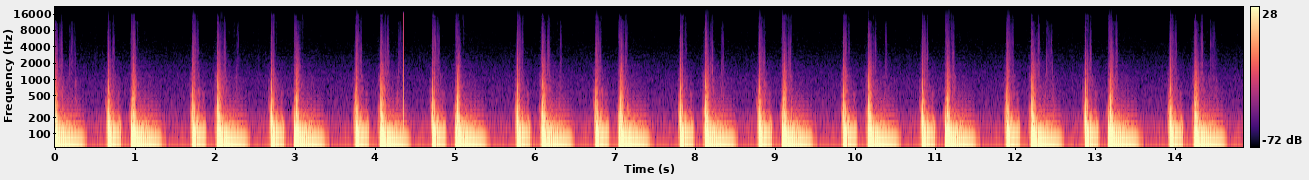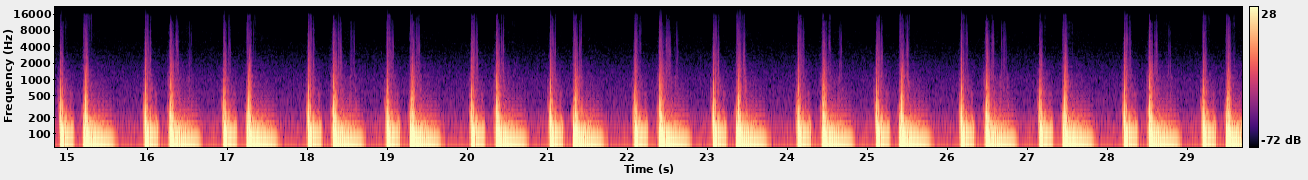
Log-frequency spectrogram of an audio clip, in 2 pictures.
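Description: Amplified heartbeat: deep thumps in a steady, even rhythm, about two a second.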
